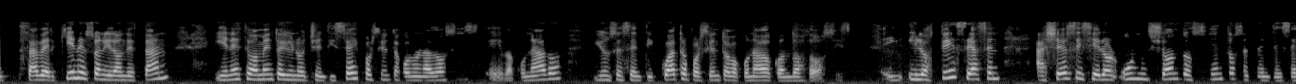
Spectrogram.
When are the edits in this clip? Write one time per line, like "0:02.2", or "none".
0:08.8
